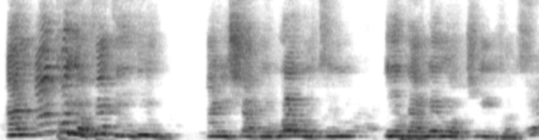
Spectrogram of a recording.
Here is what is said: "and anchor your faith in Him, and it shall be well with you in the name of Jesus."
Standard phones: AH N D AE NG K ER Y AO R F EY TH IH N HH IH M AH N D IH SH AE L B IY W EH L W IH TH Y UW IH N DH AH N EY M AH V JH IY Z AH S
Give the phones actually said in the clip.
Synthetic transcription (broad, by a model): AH N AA K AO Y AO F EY T IH N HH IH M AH N IH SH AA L B IY W EH L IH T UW IH N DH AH N EY M AH V JH IY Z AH S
